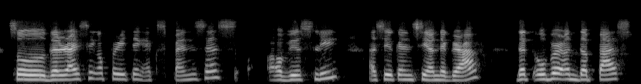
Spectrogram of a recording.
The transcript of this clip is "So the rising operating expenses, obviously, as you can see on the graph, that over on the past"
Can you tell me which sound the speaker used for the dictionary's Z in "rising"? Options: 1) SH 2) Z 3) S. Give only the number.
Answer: 3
